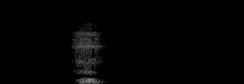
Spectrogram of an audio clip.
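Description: A man's single short breath, a sigh-like exhale about a second in, with no speech.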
